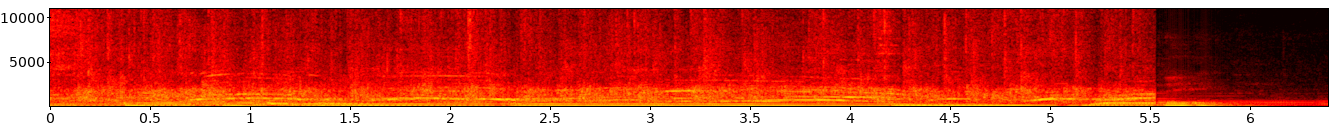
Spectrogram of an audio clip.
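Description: A church congregation claps loudly and steadily with scattered shouts and whoops, while an amplified voice carries over the applause before it cuts off abruptly.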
